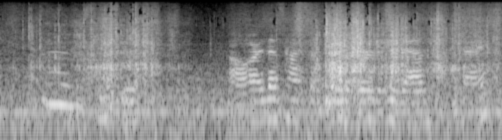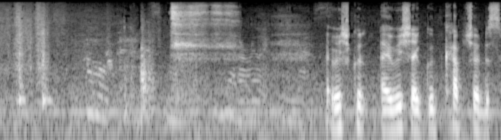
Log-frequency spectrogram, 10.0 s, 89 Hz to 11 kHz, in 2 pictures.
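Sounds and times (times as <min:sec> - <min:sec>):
plastic bag rustling: 0:00.0 - 0:05.8.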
